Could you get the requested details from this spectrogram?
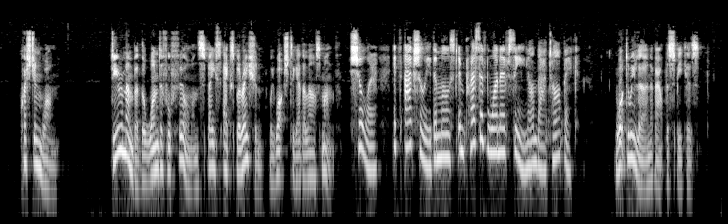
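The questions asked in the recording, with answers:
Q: What do we learn about the speakers?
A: They watched an impressive film on space exploration together last month.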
